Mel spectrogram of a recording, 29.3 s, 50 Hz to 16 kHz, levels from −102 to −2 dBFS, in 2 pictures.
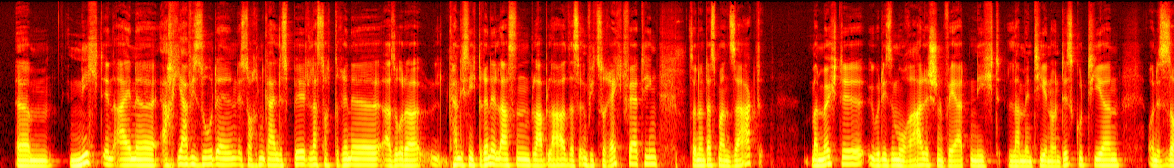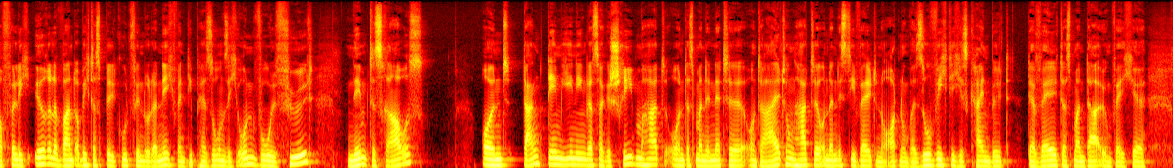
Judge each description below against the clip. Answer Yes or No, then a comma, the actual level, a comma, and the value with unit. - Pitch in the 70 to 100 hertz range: No, low, 120 Hz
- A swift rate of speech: Yes, fast, 200 wpm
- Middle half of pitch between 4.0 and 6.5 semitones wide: No, average, 2.8 semitones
